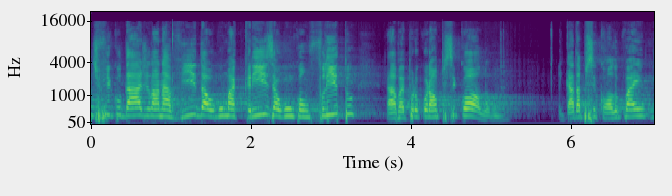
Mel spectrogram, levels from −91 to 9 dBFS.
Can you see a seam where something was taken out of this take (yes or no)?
no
